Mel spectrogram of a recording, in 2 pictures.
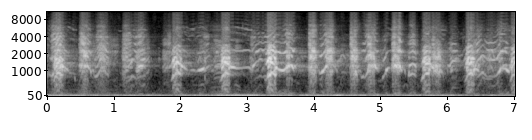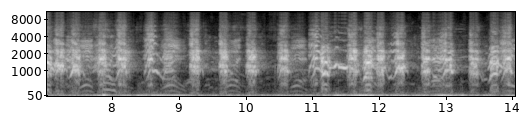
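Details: Yakutian Laika at a 2019 dryland bikejoring race at Staraya Krepost, on a 3.9 km course: rapid, steady stream of shrill yelps and whining barks, roughly one and a half per second, with people talking nearby.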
